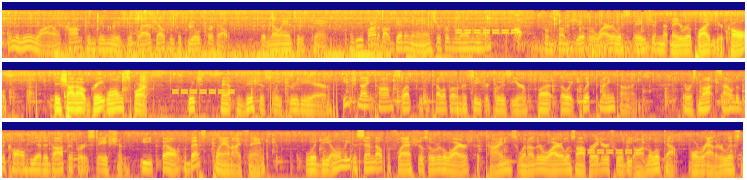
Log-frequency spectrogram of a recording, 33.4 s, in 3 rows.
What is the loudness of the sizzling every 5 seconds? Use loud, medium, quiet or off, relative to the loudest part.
loud, loud, loud, loud, medium, medium, quiet.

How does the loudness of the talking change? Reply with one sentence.
The loudness of the talking goes up, then down.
